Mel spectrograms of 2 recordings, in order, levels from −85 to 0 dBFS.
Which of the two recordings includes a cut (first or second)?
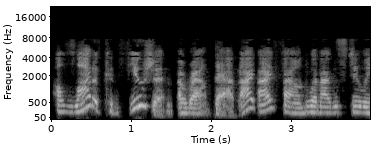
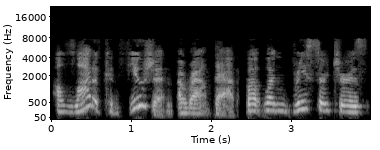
second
